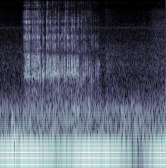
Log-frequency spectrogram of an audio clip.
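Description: A sip from a can of root beer: a short slurping draw of about a second, starting a moment in, over a steady low hum.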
